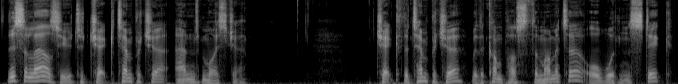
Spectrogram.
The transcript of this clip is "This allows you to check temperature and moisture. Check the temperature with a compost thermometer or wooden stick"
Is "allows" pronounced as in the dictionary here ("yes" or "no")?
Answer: yes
